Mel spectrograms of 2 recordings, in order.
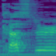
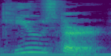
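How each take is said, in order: First: The name is said like Custer. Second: The name is said the intended way, Kuester. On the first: The speaker calls it wrong. "Not Custer" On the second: The speaker calls it right. "Say it with me"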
